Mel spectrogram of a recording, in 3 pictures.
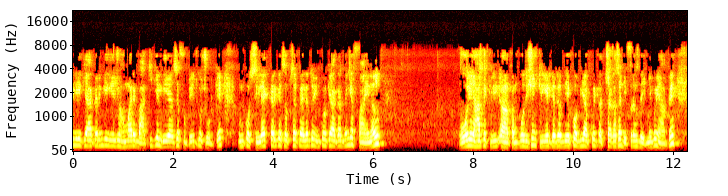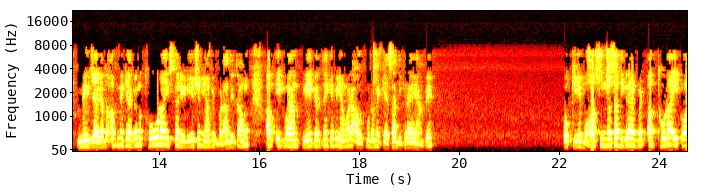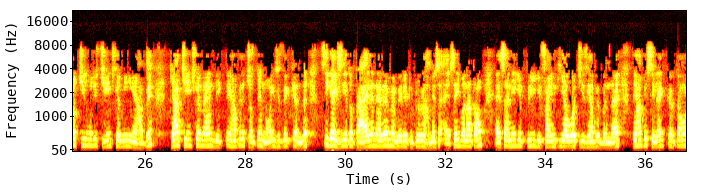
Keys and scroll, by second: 5.7-9.1 typing, 19.1 space, 23.6 space, 26.8 space, 33.5 shift+/.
